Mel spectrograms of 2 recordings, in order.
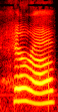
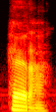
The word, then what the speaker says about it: Hera: of heaven and zeus's wife i would say hera but hera hey okay so it's close that is that's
